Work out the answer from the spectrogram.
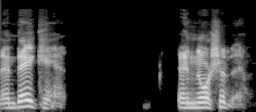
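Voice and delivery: usual speaking voice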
